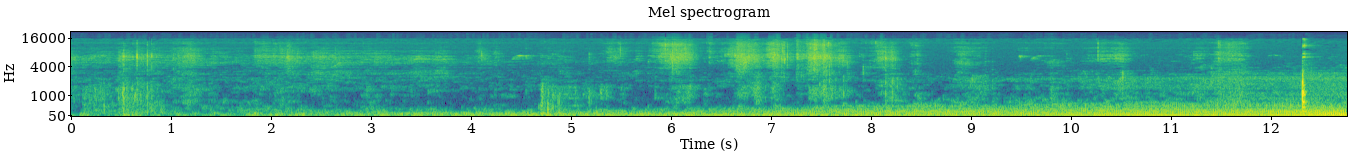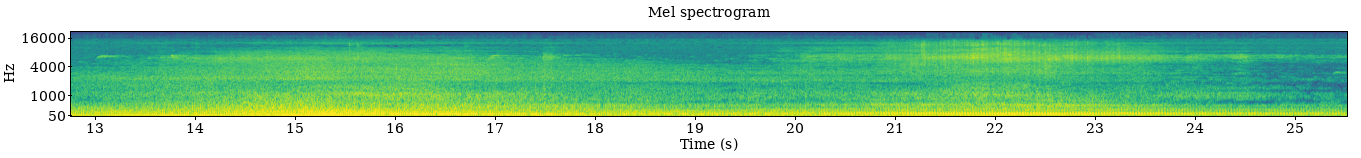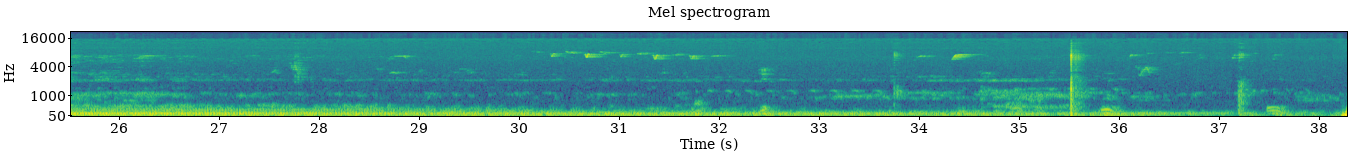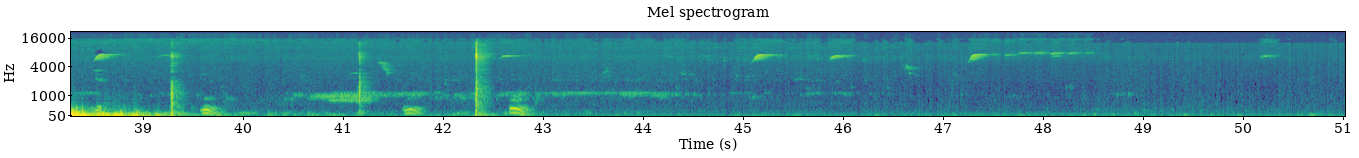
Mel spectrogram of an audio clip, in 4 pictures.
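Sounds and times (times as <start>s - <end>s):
vehicle engine passing: 0.0s - 40.0s.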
